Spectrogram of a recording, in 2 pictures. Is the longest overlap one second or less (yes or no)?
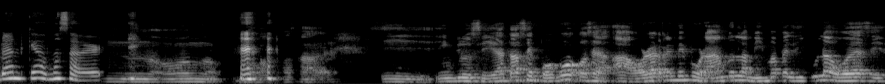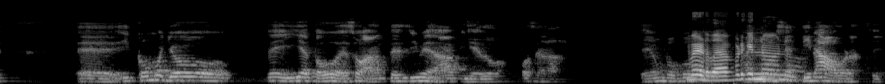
no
